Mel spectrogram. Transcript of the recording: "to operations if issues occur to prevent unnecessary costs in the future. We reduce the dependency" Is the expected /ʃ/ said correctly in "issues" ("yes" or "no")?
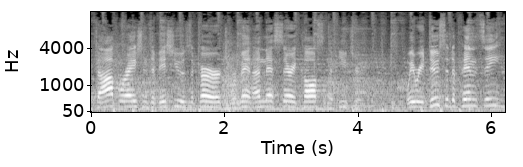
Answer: yes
